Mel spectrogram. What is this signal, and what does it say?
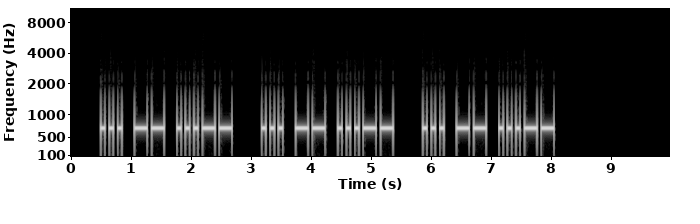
Morse code, heard as a keyed tone, about 17 wpm, 700 Hz. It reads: SM3 SM3 SM3
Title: Callsign Prefixes for Top 25 DXCC - Repeated 3x - 17wpm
